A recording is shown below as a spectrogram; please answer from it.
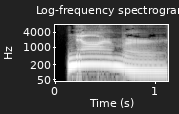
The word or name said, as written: narmer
